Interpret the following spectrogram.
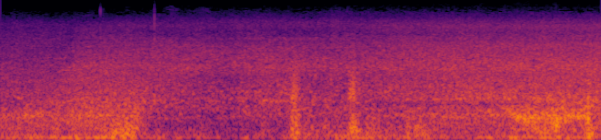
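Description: Outdoor city-street background noise with wind rumbling on the phone's microphone, growing stronger near the end, and two faint clicks about halfway through.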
